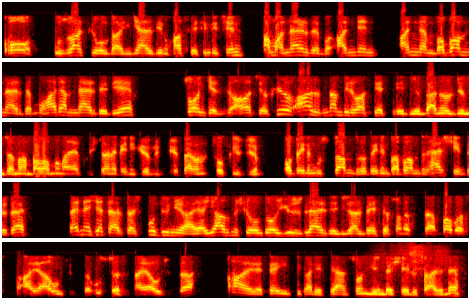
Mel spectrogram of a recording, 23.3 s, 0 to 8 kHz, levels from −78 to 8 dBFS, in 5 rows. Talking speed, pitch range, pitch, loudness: 185 wpm, 130-150 Hz, 135 Hz, -18 LUFS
